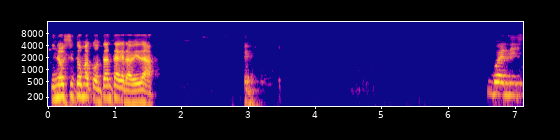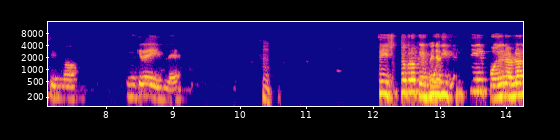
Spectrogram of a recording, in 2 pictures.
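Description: A woman speaks through an online call, pausing between phrases.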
